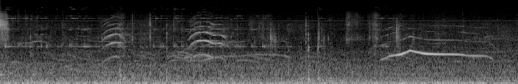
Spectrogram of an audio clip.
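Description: A hawk cries out repeatedly in sharp, gliding calls.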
